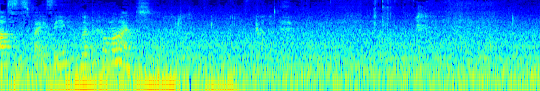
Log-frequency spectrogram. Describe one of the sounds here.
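A man slurps noodles noisily.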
